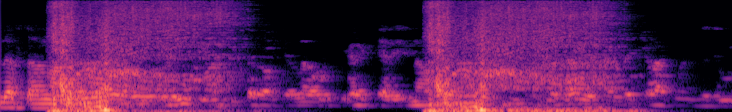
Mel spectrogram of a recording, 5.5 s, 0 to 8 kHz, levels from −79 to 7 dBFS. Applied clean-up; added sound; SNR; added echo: classical method WPE with log-MMSE.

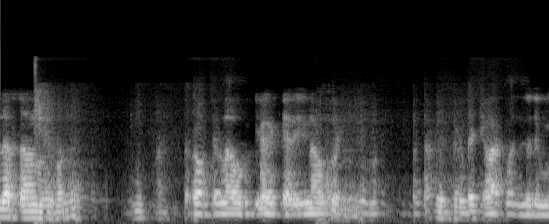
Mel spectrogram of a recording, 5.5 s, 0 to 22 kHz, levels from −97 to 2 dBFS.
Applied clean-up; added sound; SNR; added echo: neural mask model DeepFilterNet 3.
